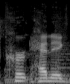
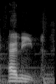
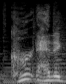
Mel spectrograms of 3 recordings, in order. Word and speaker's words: Curt Hennig: His name was Curt Hennig, not Henning. Curt Hennig made his WWE debut back in January 1982 and later was known as Mr.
